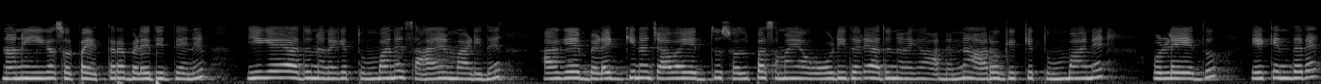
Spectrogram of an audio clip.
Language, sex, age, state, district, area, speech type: Kannada, female, 18-30, Karnataka, Davanagere, rural, spontaneous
